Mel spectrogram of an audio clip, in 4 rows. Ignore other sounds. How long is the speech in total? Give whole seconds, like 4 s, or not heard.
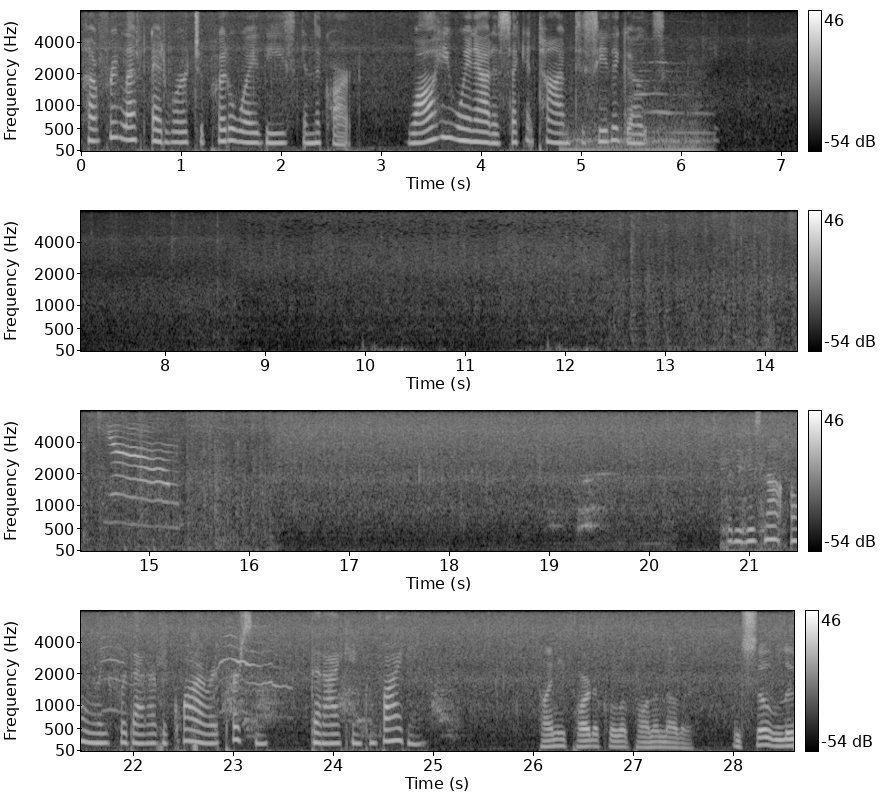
13 s.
